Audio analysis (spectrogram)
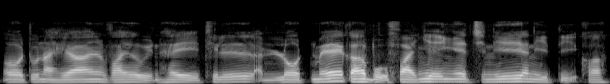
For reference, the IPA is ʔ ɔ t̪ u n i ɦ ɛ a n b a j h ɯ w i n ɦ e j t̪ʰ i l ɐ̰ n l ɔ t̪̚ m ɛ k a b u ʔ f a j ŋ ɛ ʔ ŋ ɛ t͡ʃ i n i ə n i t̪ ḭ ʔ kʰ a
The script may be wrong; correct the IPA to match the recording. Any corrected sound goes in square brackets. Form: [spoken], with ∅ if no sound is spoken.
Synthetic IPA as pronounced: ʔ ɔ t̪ u n [a] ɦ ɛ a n [v] a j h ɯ w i n ɦ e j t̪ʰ i l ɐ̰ n l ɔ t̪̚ m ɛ k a b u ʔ f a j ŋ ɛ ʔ ŋ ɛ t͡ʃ i n i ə n i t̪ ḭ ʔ kʰ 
